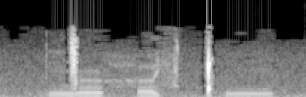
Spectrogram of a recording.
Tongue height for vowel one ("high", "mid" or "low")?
low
